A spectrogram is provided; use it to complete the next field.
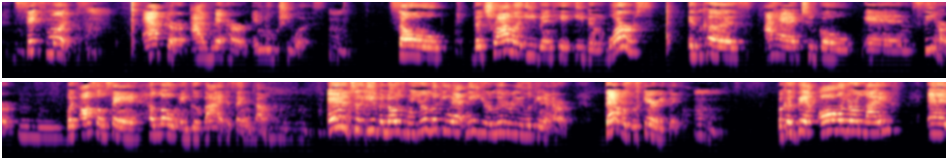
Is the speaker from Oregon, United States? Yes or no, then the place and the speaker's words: no; Greensboro, North Carolina, United States; I was born in Greensboro, North Carolina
